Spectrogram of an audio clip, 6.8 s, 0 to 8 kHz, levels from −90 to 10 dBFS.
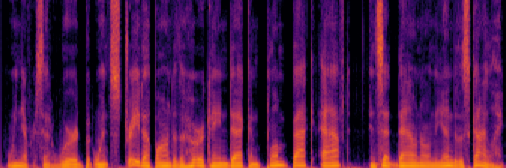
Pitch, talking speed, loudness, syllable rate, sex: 120 Hz, 240 wpm, -18 LUFS, 5.1 syllables/s, male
